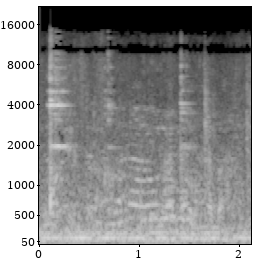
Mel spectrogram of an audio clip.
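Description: A sharp clink with a short ringing tone just at the start, then a lighter click about a second and a half in, like glass bottles knocked on a shop shelf. Under it a steady low hum runs throughout.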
